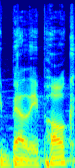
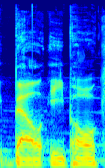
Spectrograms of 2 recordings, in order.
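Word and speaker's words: Belle Époque: future, during what is called the Belle Epoque, or the Belle Epoque in English, just a slight pronunciation change.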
